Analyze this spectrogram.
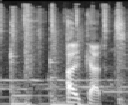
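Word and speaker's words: Hallegatte: Mais je pense que on prononce votre nom à la française, je crois, Monsieur Hallegate, c'est ça, ou est-ce que vous préférez Hallegate? Hallegate.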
